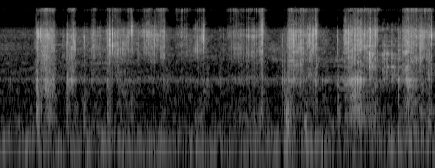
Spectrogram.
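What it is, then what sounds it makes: Wooden door. Fingernails scratch a dark brown wooden door panel with a clawing motion, making dry, bright scraping strokes in bursts with crackly textures between them. The sound is mostly high-pitched hiss with little low end, and each stroke stops sharply with no ring.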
